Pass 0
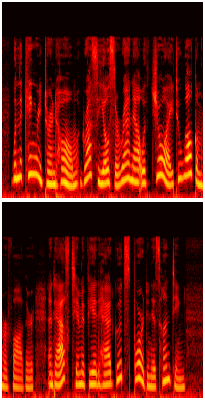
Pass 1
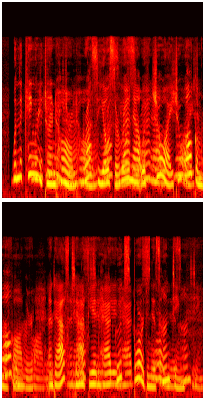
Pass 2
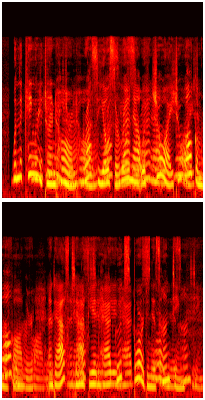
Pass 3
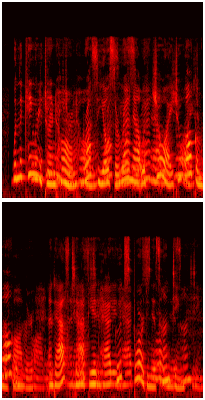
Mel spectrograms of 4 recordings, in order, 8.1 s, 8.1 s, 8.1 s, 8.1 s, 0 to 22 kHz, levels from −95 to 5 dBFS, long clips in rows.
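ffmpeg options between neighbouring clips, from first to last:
-af "highpass=44,aecho=1:1:350|367|397|414:0.178|0.141|0.141|0.422,volume=4dB"
-af anull
-af "flanger=delay=7.5:depth=4.5:regen=83:speed=0.47:shape=triangular,volume=-7.5dB"

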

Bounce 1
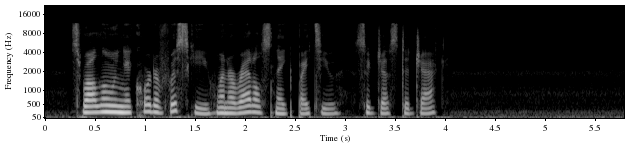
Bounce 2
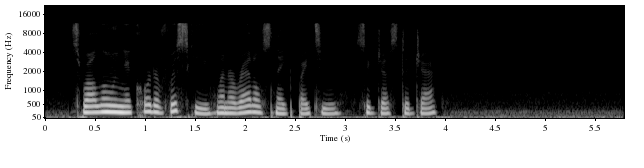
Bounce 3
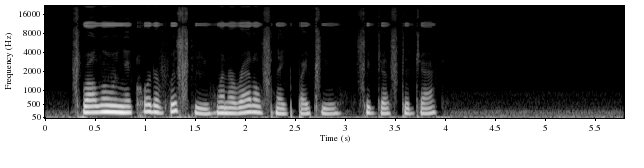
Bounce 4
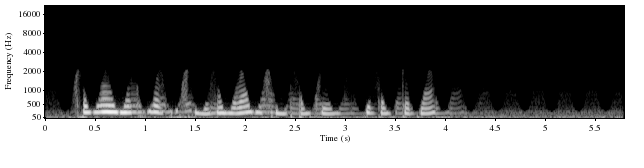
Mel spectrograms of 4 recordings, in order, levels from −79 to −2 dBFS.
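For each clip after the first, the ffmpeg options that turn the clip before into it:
-filter_complex "[0:a]firequalizer=gain_entry='entry(260,0);entry(1400,-27);entry(9000,-13)':delay=0.05:min_phase=1,acrossover=split=230|890[a][b][c];[a]acompressor=threshold=-36dB:ratio=6[d];[d][b][c]amix=inputs=3:normalize=0,volume=8dB"
-af "acrusher=samples=4:mix=1:aa=0.000001,volume=5.5dB"
-filter_complex "[0:a]asplit=2[a][b];[b]adelay=145,lowpass=f=3.6k:p=1,volume=-17dB,asplit=2[c][d];[d]adelay=145,lowpass=f=3.6k:p=1,volume=0.48,asplit=2[e][f];[f]adelay=145,lowpass=f=3.6k:p=1,volume=0.48,asplit=2[g][h];[h]adelay=145,lowpass=f=3.6k:p=1,volume=0.48[i];[a][c][e][g][i]amix=inputs=5:normalize=0,afftfilt=real='re*lt(b*sr/1024,200*pow(2100/200,0.5+0.5*sin(2*PI*3.7*pts/sr)))':imag='im*lt(b*sr/1024,200*pow(2100/200,0.5+0.5*sin(2*PI*3.7*pts/sr)))':win_size=1024:overlap=0.75"

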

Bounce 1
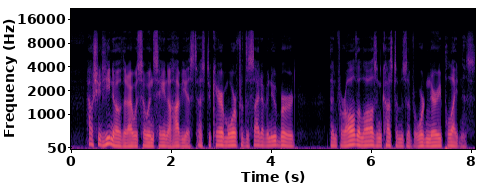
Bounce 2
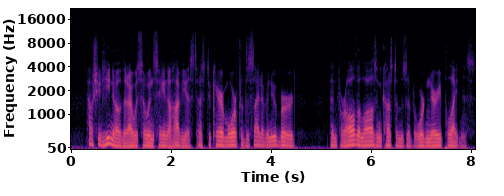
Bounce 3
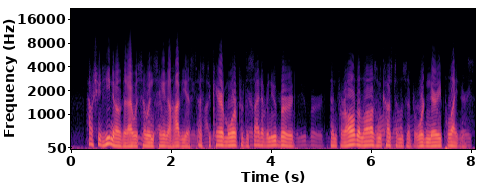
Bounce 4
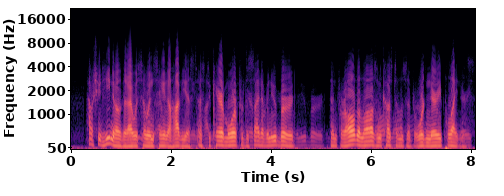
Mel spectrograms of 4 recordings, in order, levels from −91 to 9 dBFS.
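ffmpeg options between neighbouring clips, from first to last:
-af "lowpass=f=1.7k:p=1"
-af "aecho=1:1:594|1188:0.0944|0.0151,adynamicsmooth=sensitivity=2:basefreq=1.4k,volume=8dB"
-af "equalizer=f=150:w=1.5:g=-13.5,volume=5dB"

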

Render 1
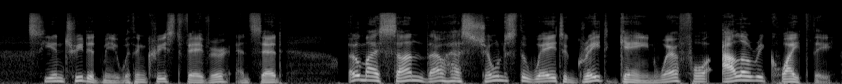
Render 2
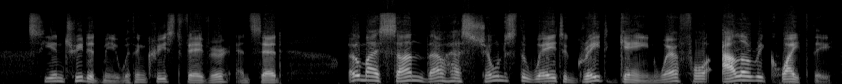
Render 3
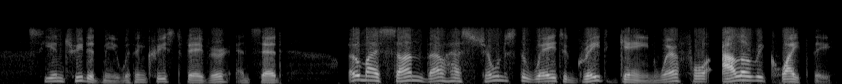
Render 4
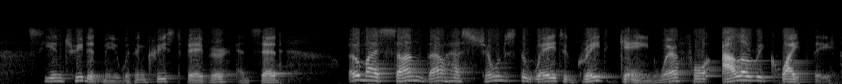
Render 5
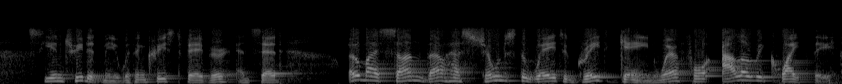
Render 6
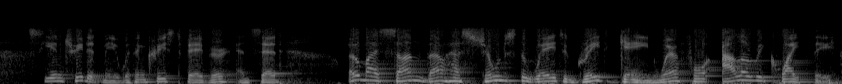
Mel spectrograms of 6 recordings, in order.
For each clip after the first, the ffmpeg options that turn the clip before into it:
-filter_complex "[0:a]highpass=f=370:p=1,asplit=2[a][b];[b]aeval=exprs='val(0)*gte(abs(val(0)),0.0841)':c=same,volume=-11.5dB[c];[a][c]amix=inputs=2:normalize=0,volume=-5dB"
-af "highshelf=f=2.9k:g=-9,aresample=11025,acrusher=bits=4:mode=log:mix=0:aa=0.000001,aresample=44100,volume=2dB"
-af "areverse,acompressor=mode=upward:threshold=-39dB:ratio=2.5,areverse,bandreject=f=56.26:t=h:w=4,bandreject=f=112.52:t=h:w=4,bandreject=f=168.78:t=h:w=4,bandreject=f=225.04:t=h:w=4,bandreject=f=281.3:t=h:w=4,bandreject=f=337.56:t=h:w=4,bandreject=f=393.82:t=h:w=4,bandreject=f=450.08:t=h:w=4,bandreject=f=506.34:t=h:w=4,bandreject=f=562.6:t=h:w=4,bandreject=f=618.86:t=h:w=4,bandreject=f=675.12:t=h:w=4,bandreject=f=731.38:t=h:w=4,bandreject=f=787.64:t=h:w=4,bandreject=f=843.9:t=h:w=4,bandreject=f=900.16:t=h:w=4,bandreject=f=956.42:t=h:w=4,bandreject=f=1.01268k:t=h:w=4,bandreject=f=1.06894k:t=h:w=4,bandreject=f=1.1252k:t=h:w=4,volume=-2dB"
-af "acompressor=threshold=-34dB:ratio=2.5,volume=-1.5dB"
-af "asubboost=boost=8:cutoff=150"

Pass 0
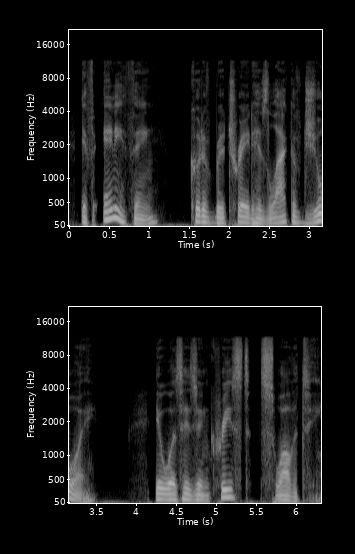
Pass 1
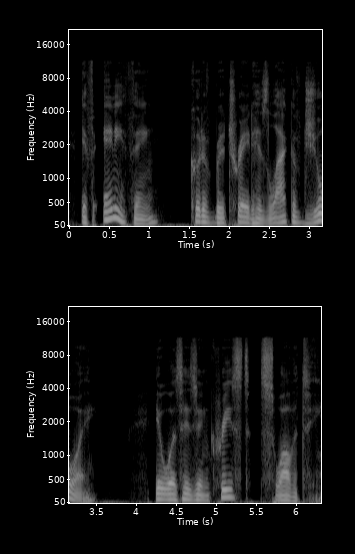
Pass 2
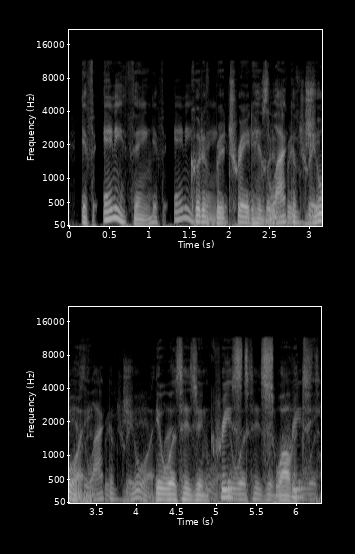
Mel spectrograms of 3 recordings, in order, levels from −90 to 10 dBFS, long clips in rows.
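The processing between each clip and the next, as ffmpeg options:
-af "equalizer=f=590:t=o:w=0.4:g=5,volume=-8.5dB"
-filter_complex "[0:a]asplit=2[a][b];[b]adelay=881,lowpass=f=2.7k:p=1,volume=-7dB,asplit=2[c][d];[d]adelay=881,lowpass=f=2.7k:p=1,volume=0.35,asplit=2[e][f];[f]adelay=881,lowpass=f=2.7k:p=1,volume=0.35,asplit=2[g][h];[h]adelay=881,lowpass=f=2.7k:p=1,volume=0.35[i];[a][c][e][g][i]amix=inputs=5:normalize=0,volume=6.5dB"

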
